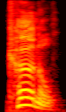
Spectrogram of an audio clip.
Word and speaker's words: colonel: Colonel. Colonel. Colonel. Colonel. That's colonel as in for example. Let me give you an example. as in bird. Bird. The vowel sound. I mean bird. Cur kernel. Colonel.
